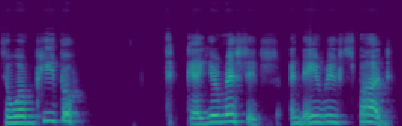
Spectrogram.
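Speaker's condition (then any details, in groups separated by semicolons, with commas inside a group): Cerebral palsy; from birth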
